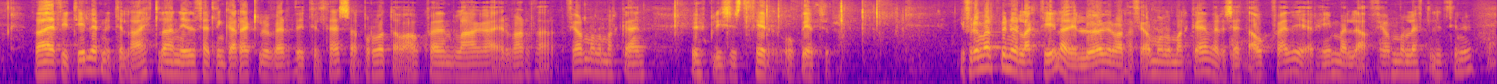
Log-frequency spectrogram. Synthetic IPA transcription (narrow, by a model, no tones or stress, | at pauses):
θaðɛɾ̥θit̪ʰɪːlejpnɪt̪ʰɪla̰ðajht̪laðanɪːðʏfɛt̪liŋkarʔɛklʏɾvɛɾðɪt̪ʰɪlθɛsːa̰ðpɾɔːt̪a̰wa̰ːwkʰvajðʏmlaːɣa̰ɛ̰ɾvaɾða̰fjawɾmawlamar̥kaðɪn | ʏhpliːsɪst̪fɪrɔ̰ɣpɛːt̪ʏɾ̥ | ifɾʏmvar̥pʏnʏlaxt̪ʰːɪlaðjɪlœːɣaɾvaɾðafja̰wɾmawlamar̥kaðɪnvɛɾðɪsɛht̪a̰ːwkʰvajðɪɛ̰ɾ̥ɦeːjmala̰fjawɾmawlɛft̪lɪt̪ʰɪnːʏ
